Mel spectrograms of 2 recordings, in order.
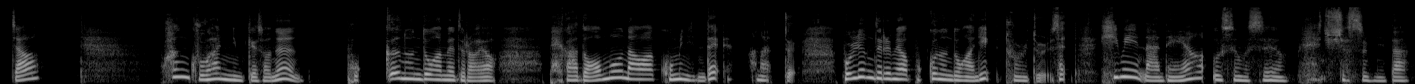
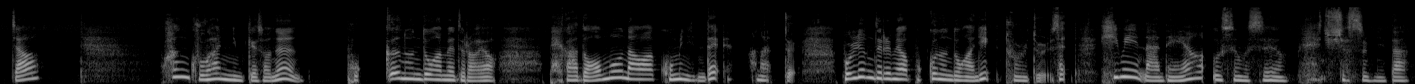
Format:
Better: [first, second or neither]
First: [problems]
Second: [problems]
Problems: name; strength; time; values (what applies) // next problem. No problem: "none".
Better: first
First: none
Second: hiss; faint; throughout; 30 dB below the speech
